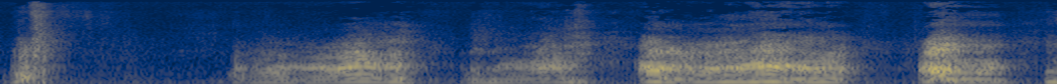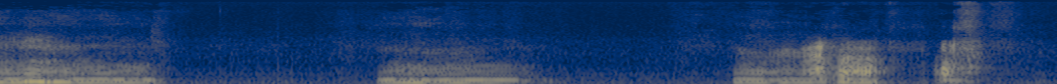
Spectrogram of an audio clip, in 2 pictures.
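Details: Scottish Terrier playing on a new mattress indoors, producing long groaning growls and moaning whines in separate bursts of one to two seconds, with pauses between, in a small quiet room.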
